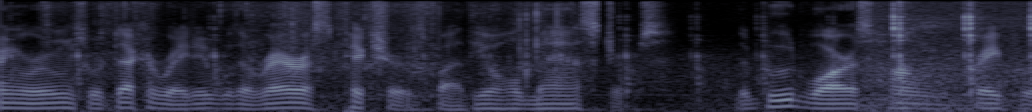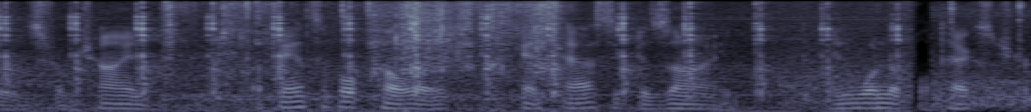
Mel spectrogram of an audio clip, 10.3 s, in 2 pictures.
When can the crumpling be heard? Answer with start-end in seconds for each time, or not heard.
0.1-2.9, 6.0-8.2.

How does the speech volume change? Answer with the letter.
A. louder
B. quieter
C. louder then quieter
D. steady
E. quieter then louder
D.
